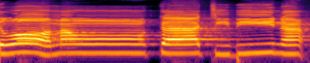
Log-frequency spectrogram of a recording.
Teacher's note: تنوین و نون ساکن کی آواز کو 1 الف کے برابر ناک میں چھپا کر پڑھیں گے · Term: اخفا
